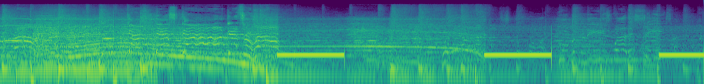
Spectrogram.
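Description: Telephone line tones while placing a call: after a stretch of music, three long steady tones at one fixed pitch come in separate pulses, with quieter line noise filling the gaps between them.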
